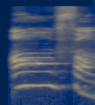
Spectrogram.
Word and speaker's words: enfant: A primeira se escreve EN, a segunda se escreve AN, mas eu pronuncio da mesma forma, nas duas sílabas. Enfant. Lembrando que o T aqui é o final. Não tem som de nada em francês.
